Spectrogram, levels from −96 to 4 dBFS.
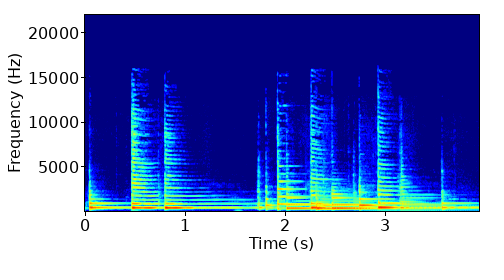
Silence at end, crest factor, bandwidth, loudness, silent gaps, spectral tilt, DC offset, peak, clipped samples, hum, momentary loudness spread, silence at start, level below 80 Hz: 0 s; 16 dB; 12 kHz; -21 LUFS; none; -2.5 dB/octave; under 0.1%; -6 dBFS; under 0.1%; none; 17 LU; 0.05 s; -76 dBFS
